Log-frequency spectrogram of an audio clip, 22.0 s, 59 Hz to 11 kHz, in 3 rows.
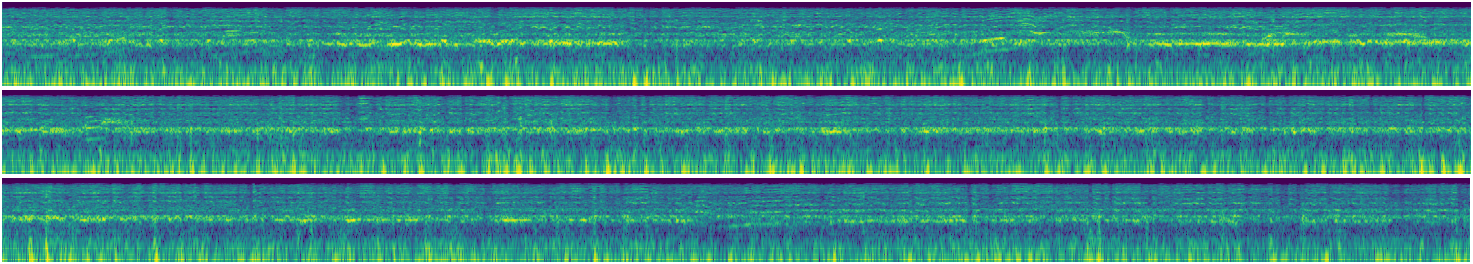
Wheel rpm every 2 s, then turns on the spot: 210, 200, 200, 220, 230, 230, 230, 230, 220, 200, 200.
none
